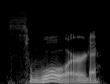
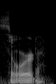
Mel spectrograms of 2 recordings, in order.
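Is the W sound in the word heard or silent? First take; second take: heard; silent. First: The W is sounded in the word. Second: The W is silent in the word. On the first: The speaker calls it wrong. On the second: The speaker calls it right.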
